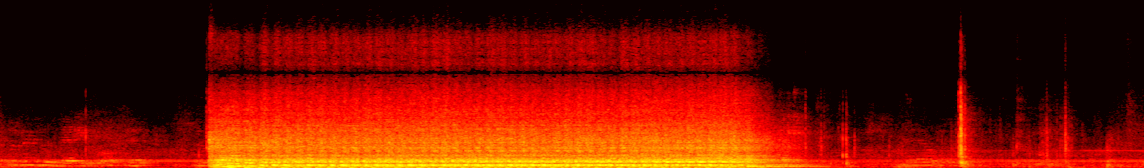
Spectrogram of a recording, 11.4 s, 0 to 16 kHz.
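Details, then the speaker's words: BMW E46 cranking after a new fuel pump was fitted (seller said the pump was the only fault): starter churns about three beats a second for five seconds, never fires, and the pump can't be heard; a blown fuse was then found. "The thing is, I can't hear the pump. That's exactly what I'm saying. Maybe we should check fuses."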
